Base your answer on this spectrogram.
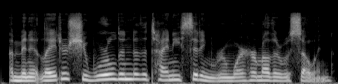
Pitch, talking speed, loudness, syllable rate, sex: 190 Hz, 265 wpm, -16 LUFS, 7.8 syllables/s, female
